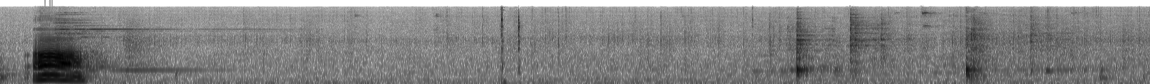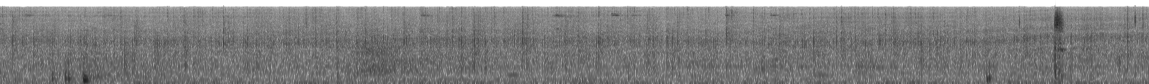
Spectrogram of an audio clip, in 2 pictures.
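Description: Oil splashes onto a hot pan beneath a ragi and wheat flour dosa with a loud hiss, which settles into a quiet, steady sizzle. Scattered clicks and taps of a utensil follow.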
